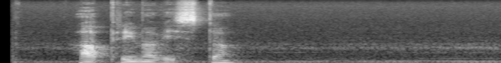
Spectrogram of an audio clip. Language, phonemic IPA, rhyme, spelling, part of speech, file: Norwegian Bokmål, /aprɪmaˈvɪsta/, -ɪsta, a prima vista, adverb, NB - Pronunciation of Norwegian Bokmål «a prima vista».ogg
- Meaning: sight-read; to perform a musical piece while reading it for the first time, without rehearsal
